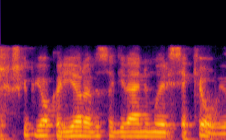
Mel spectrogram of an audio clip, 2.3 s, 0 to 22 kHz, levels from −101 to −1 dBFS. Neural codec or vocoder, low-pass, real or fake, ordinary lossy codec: none; 5.4 kHz; real; Opus, 32 kbps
